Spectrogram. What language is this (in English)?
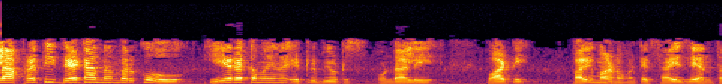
Telugu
